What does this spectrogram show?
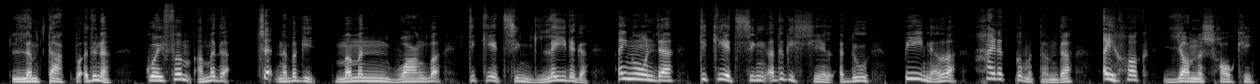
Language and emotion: Manipuri, angry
